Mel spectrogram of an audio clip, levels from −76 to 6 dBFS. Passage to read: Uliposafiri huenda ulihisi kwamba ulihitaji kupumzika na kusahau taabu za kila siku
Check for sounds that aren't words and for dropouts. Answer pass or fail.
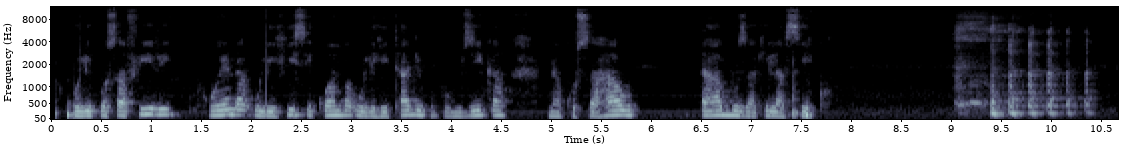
fail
